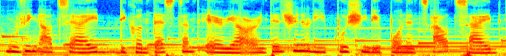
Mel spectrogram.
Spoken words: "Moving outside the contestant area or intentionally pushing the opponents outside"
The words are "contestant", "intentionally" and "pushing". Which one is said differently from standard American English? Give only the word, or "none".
none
